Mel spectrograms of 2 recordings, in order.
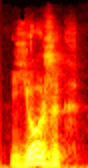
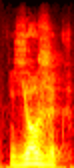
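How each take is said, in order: The two takes are said the same way.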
